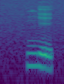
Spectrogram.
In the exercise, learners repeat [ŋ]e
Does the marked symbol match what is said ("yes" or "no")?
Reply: yes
